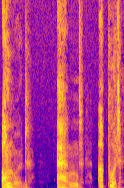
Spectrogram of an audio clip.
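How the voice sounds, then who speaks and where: A male actor voicing a vain, lovesick washing machine in a video game, grandiose, flirtatious and petulant, with theatrical pauses. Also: medium pitch, animated, darkish tone, husky, no echo, studio quality, full character voice. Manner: grandiose, flirtatious, melodramatic delivery with dramatic pauses. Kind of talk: video game character voice acting.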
